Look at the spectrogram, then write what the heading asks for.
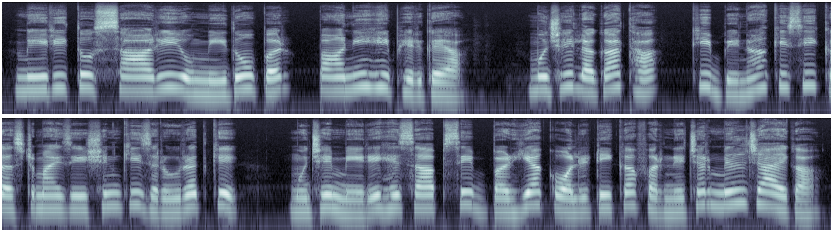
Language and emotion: Hindi, sad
